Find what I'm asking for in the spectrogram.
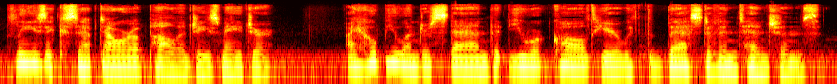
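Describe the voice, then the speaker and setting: An actress playing a gracious female senator in a video game, formal, measured and conciliatory. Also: low-pitched, mellow, slight background noise, close to an everyday voice. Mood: apologetic, gracious.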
